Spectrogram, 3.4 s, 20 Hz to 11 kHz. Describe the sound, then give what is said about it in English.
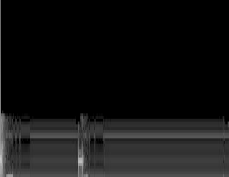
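Short electronic beeps from a radio repeater, a few spaced bursts that are clipped and tonal, over a faint steady tone with no talking. “Are you on the KP8LTS repeater as well, or is that beep beep going to other units, machines?”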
